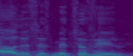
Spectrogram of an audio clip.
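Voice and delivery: whiny mock complaint; mock whining. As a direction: mimic a moaning believer. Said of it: "Wir sind immer".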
